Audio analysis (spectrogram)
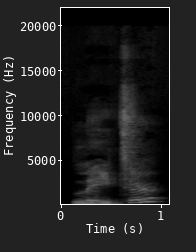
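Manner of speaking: LATER with a crisp T and sounded final R; hard T with R. Shown as a demonstration. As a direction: hit the T in LATER, keep the R. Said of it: "cinco opções".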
